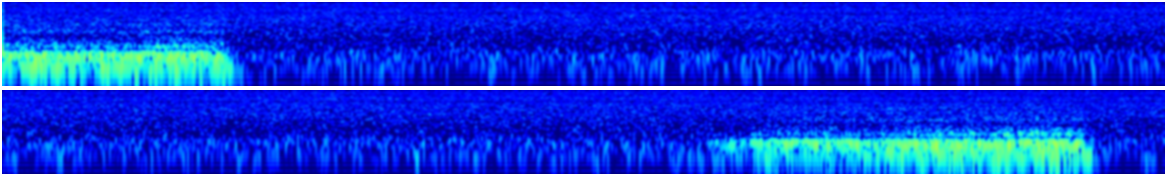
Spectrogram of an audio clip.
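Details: Sleeping pet dog named Punchi snoring: two low, rumbling snore breaths, one at the start lasting over a second and another about ten seconds later, with only faint steady hiss in between.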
